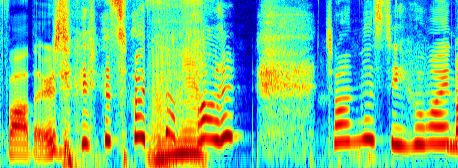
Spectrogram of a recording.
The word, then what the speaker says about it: Father John Misty: Father John Misty? Is that, did I get the name right? – Father John Misty.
